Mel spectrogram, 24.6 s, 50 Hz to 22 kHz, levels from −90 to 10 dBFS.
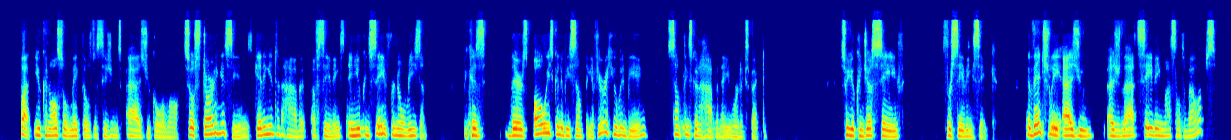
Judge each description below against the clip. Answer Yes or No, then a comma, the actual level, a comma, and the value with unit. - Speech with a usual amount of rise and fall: Yes, average, 3.1 semitones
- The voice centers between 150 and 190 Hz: Yes, medium, 185 Hz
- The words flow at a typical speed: Yes, average, 155 wpm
